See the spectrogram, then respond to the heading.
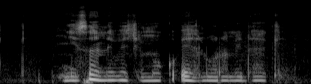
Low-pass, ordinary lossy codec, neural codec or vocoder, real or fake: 19.8 kHz; none; none; real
